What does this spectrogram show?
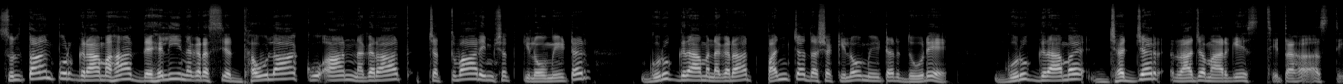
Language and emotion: Sanskrit, neutral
